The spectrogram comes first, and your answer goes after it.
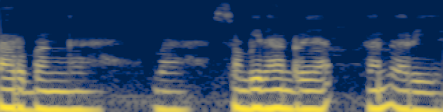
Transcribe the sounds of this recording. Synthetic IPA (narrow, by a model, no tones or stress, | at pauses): aɾbaŋa | basɔmbid̪ʱanɾɔjaʔ | anaɾi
